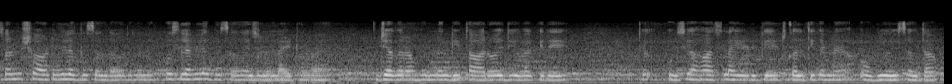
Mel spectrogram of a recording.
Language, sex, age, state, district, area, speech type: Dogri, female, 18-30, Jammu and Kashmir, Kathua, rural, spontaneous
